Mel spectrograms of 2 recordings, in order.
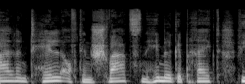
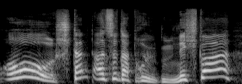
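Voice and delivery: high, mocking interrogation; exaggerated, scornful question; sarcastic disbelief; 10 semitones higher, 3 dB louder than usual. A narrator's reading. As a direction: sneer at her story. Crouch mocks Hermine's account.

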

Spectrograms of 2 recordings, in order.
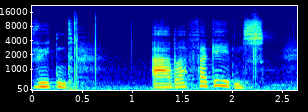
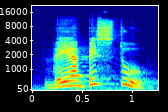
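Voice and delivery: slow, raised cynical question; 4 semitones higher, 5 dB louder, slower than usual. A narrator's reading. False king challenging his double, cynical. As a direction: draw out a cool challenge, a little louder. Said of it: "fragte er ihn zynisch".

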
